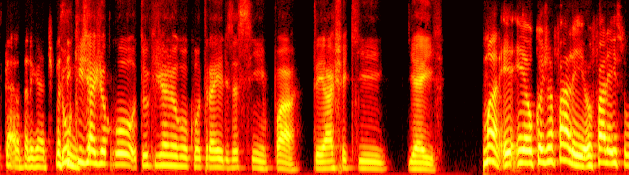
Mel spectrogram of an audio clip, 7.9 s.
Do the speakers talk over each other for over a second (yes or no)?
no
